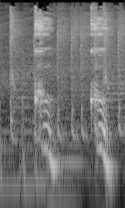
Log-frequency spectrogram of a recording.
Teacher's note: К вимовляється твердо. Отже, це твердий приголосний звук.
